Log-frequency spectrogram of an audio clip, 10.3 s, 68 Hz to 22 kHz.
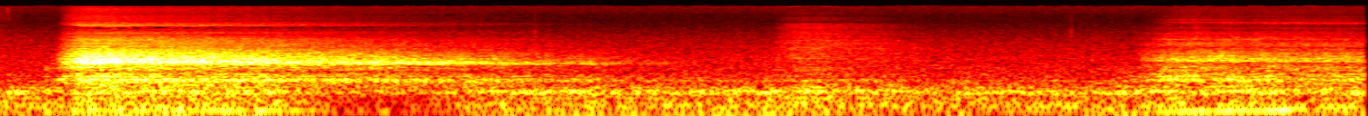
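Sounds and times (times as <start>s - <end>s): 
slow controlled breath out: 0.4s - 4.8s, 5.8s - 6.8s, 8.6s - 10.2s.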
